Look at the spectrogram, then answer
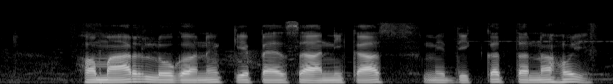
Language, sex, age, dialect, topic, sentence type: Magahi, male, 18-24, Western, banking, question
